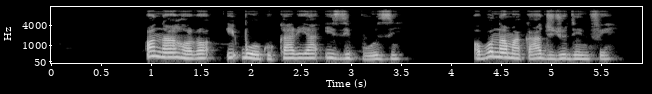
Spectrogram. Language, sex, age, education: Igbo, female, 15-29, tertiary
